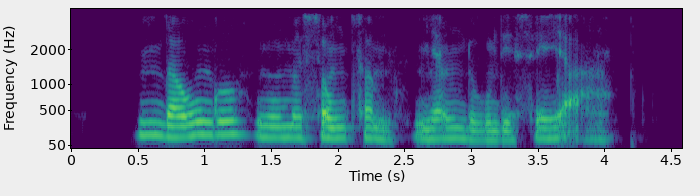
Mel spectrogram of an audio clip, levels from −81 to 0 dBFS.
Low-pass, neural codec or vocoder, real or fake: 3.6 kHz; codec, 24 kHz, 6 kbps, HILCodec; fake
